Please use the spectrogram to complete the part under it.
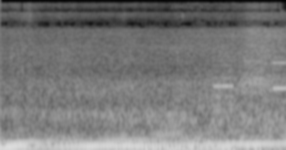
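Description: A neglected skid car with a check engine light fault and heavy vibration revs hard while accelerating, its close, loud engine tone climbing steadily in pitch without a pause.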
